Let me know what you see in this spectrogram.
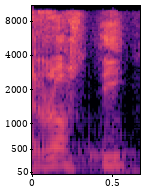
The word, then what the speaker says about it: rösti: Entonces, por ejemplo, hacen que la O con diéresis sea una OE. Claro, entonces lo que se escribe rösti es una rösti.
